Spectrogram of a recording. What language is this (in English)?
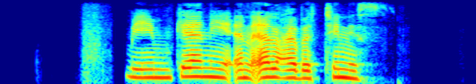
Arabic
